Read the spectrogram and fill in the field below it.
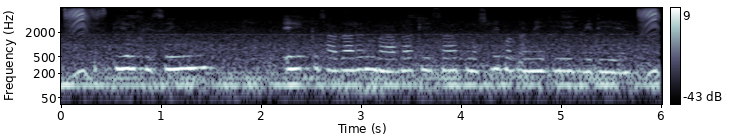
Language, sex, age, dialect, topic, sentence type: Hindi, female, 18-24, Marwari Dhudhari, agriculture, statement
